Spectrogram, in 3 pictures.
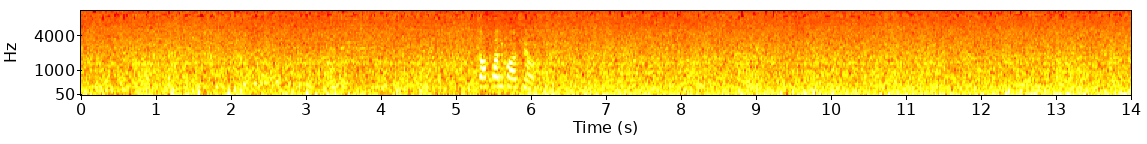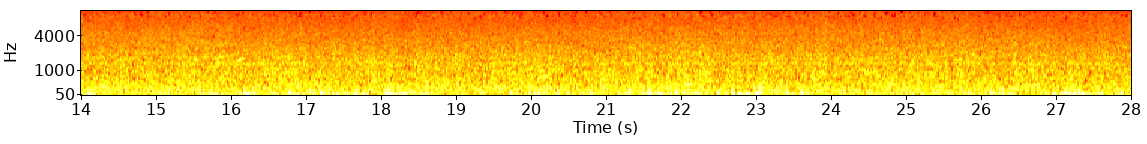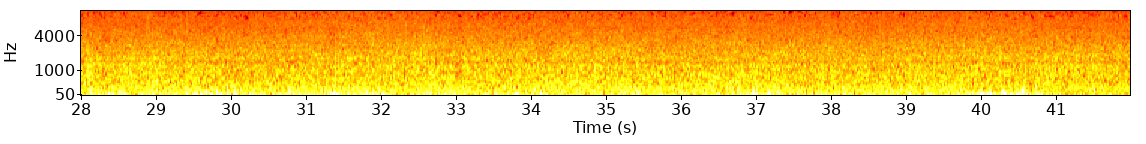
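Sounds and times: waterfall rushing: 0:00.0 - 0:41.9.

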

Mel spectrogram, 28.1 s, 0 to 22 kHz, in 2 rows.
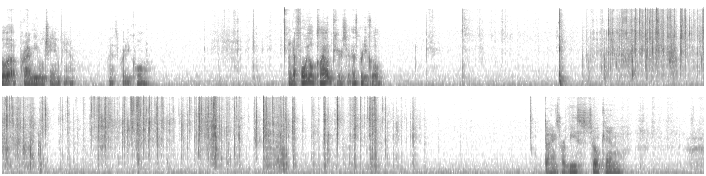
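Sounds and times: foil wrapper tearing and crinkling: 0:11.7 - 0:22.5.

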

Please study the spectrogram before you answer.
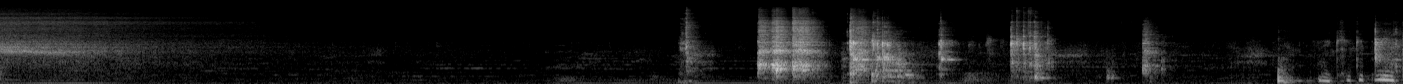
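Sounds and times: metal lid scraping and clattering: 0:07.6 - 0:10.6.

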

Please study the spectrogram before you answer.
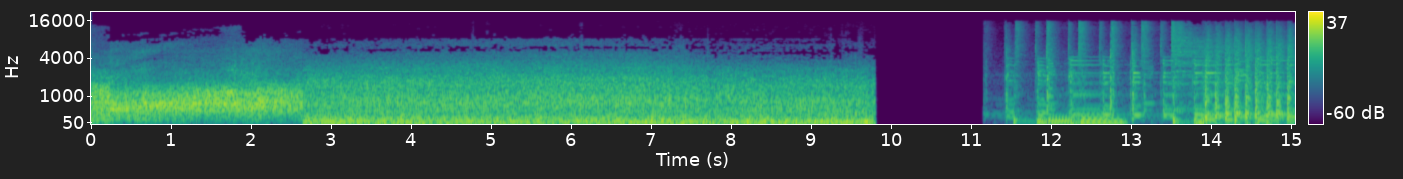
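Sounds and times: car road noise: 0:00.0 - 0:09.8.

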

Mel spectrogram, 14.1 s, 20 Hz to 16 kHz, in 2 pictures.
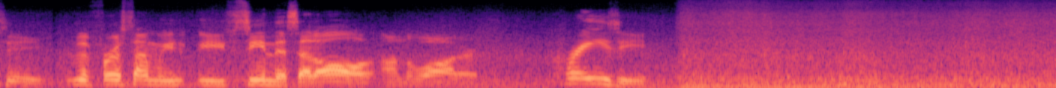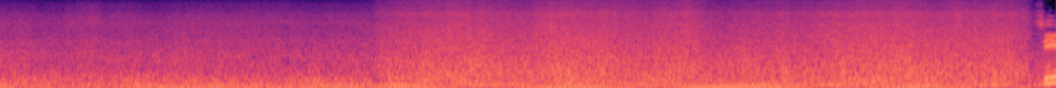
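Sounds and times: boat engine droning: 0:00.0 - 0:14.0
water rushing past hull: 0:00.0 - 0:14.0
wind on microphone: 0:03.3 - 0:14.0.

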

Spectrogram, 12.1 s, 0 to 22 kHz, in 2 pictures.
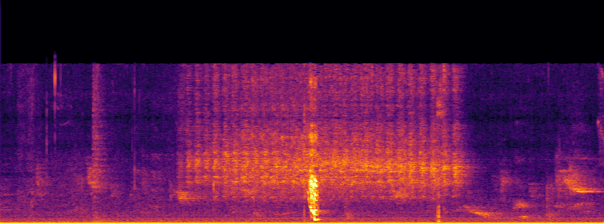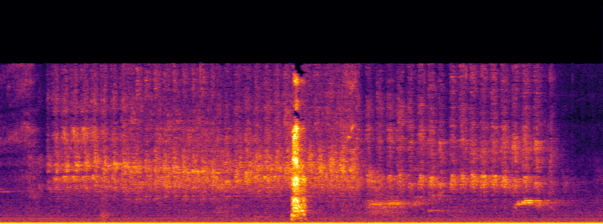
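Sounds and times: steady low hum: 0:00.0 - 0:12.0
cockatoo chick chirps: 0:03.0 - 0:03.6, 0:08.8 - 0:09.6.

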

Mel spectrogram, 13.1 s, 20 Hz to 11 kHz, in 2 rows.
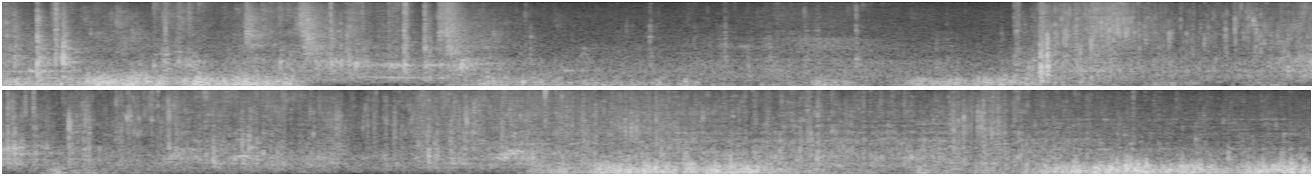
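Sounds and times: metal bucket and chain clinking: 0:00.0 - 0:02.6
water pouring into plastic bottle: 0:05.0 - 0:13.0.

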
